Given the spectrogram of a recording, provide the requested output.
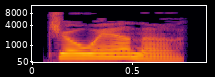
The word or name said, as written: joeanna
